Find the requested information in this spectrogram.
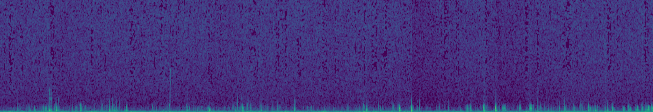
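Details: Continuous low rumbling and gurgling from the belly, a stomach growl that keeps going without pause; borborygmi.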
